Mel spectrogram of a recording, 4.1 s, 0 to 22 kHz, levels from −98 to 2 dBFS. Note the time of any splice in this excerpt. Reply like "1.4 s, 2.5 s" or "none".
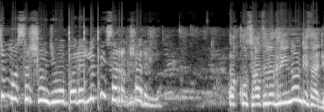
none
